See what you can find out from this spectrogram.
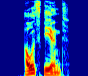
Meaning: present participle of ausgehen
- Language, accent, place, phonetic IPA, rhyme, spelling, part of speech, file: German, Germany, Berlin, [ˈaʊ̯sˌɡeːənt], -aʊ̯sɡeːənt, ausgehend, verb, De-ausgehend.ogg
